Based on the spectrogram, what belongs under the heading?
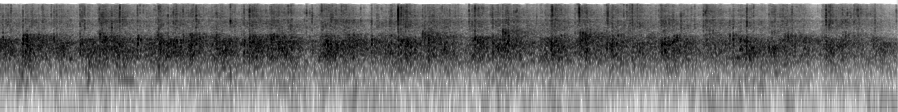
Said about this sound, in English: Give me a round of applause one more time for them.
